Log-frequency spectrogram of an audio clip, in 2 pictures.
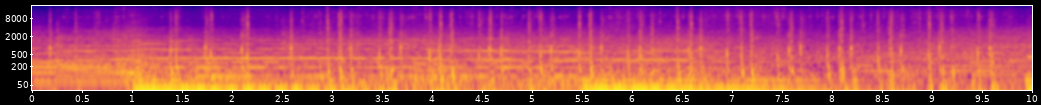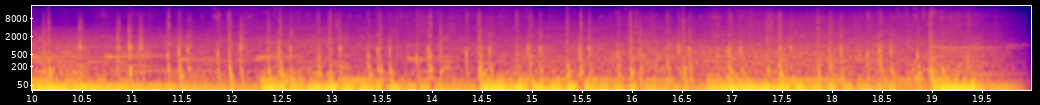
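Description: Horse galloping in The Witcher 3: Wild Hunt, a continuous rapid clip-clop of hooves running without pause, loud and close under a dense bed of game music.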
